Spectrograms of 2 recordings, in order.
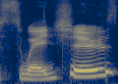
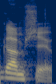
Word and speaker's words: Gumshoe: Right, and you were Detective Suede Shoes? Detective Gumtree? No, I know his name. It's Detective Gumshoe. He's a little dense, but we don't need to get his name wrong.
